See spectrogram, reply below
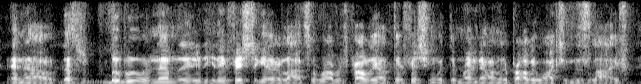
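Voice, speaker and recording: Middle-aged fishing guide, very deep voice, loose and profane, talks off the cuff on a live stream. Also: male voice, bright, forceful tone. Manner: rambling, casual, with frequent swearing and restarts. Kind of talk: casual live-stream chat.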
